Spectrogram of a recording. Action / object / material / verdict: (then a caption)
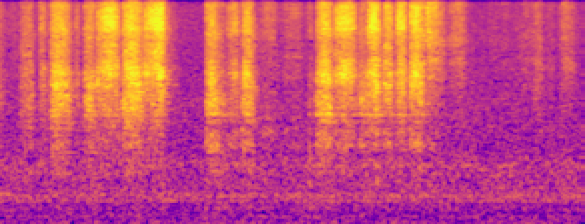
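scrape / graphite pencil on a paper drawing sheet / paper / none. A graphite pencil shades in strokes across a large, flat white paper sheet resting on a wooden table. It makes scratchy, rubbing bursts of bright hiss that come and go over a low, steady background rumble.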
